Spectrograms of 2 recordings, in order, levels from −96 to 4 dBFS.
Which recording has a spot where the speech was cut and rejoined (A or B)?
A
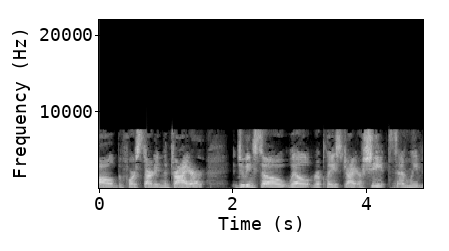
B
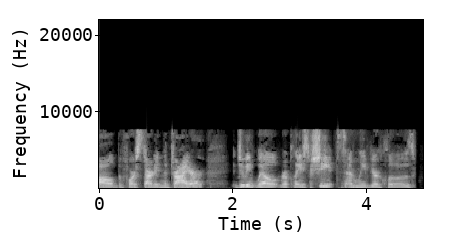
B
